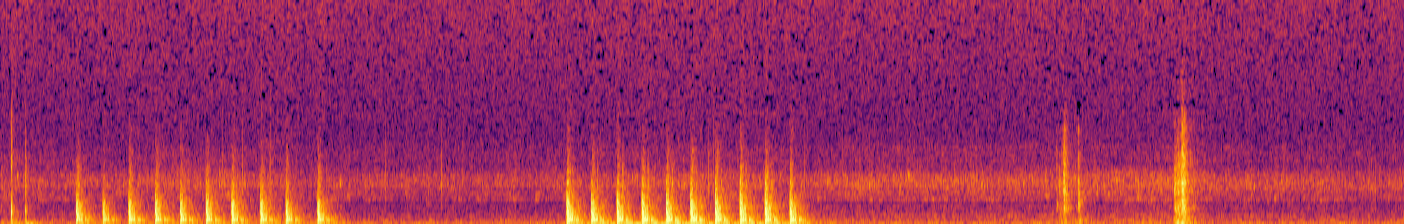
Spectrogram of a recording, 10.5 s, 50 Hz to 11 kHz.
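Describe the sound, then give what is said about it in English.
Two rapid bursts of sharp knocking on the door of apartment 1A at the Winthrop Arms apartment hotel on Havenhurst Drive, about a dozen raps each, fairly loud, followed by a couple of softer isolated thumps. No one speaks. “I went inside and up to the door.”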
